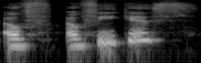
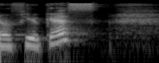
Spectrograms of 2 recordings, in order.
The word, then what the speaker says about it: Ophiuchus: who have I'm going to say it wrong, Ophiuchus? Is that how you say Ophiuchus. it? Uh-huh. Yes. Ophiuchus Yes.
